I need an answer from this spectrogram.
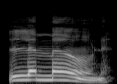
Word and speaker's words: Lamone: My name is Lamone, pronounced Lemon, like you would if you were in France, not like the sour yellow fruit.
